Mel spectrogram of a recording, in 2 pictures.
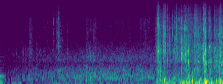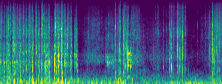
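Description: Music fades out at the start; about three seconds in, a steady run of crunching and crackling with many sharp clicks begins.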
